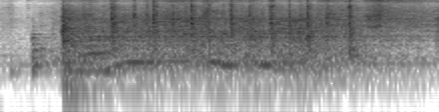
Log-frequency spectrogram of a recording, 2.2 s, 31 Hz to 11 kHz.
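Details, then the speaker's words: 1951 John Deere B with a magneto, cranking before fuel is added: crisp, regular snapping spark ticks over a light cranking whirr, a strong hot spark. "oh yeah nice nice hot spark these magnetos tend to have hotter spark than the 12vt Distributors"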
